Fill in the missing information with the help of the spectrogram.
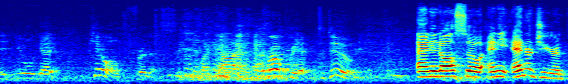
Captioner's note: laughter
